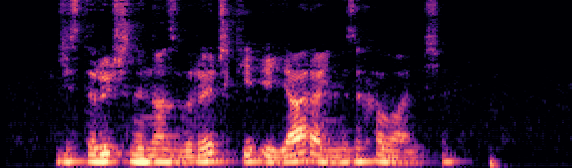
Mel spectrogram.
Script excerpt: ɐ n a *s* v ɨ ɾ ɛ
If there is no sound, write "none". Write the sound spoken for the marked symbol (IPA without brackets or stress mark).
z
